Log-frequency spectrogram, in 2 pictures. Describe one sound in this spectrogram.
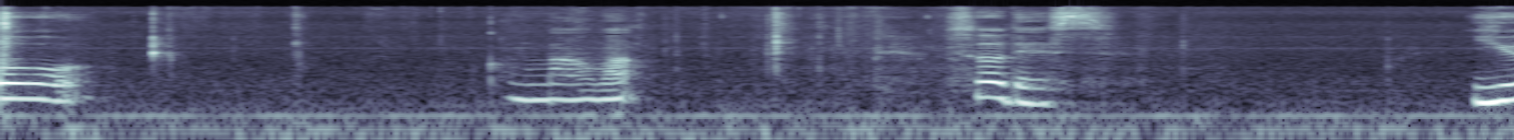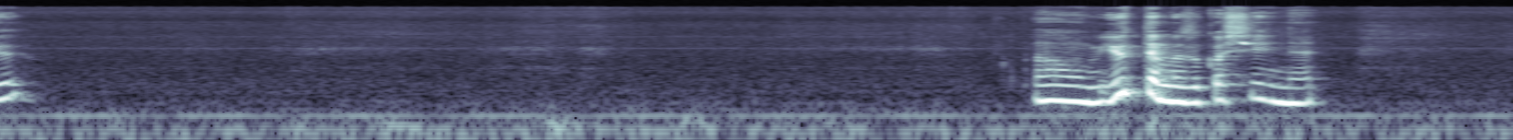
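A young woman speaks softly in short bursts, close to a microphone.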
